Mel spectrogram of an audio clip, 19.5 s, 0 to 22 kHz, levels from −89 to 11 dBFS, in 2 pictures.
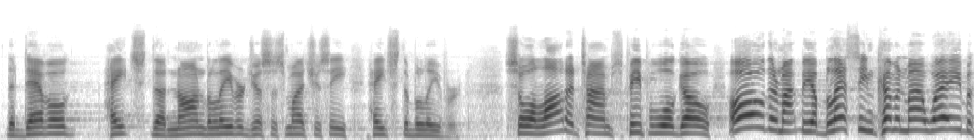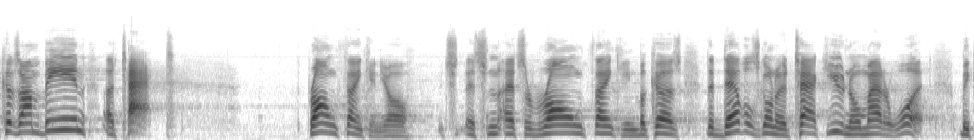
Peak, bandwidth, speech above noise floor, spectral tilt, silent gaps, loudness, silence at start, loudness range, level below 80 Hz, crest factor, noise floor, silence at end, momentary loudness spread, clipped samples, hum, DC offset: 0 dBFS; 8.4 kHz; 47 dB; -5 dB/octave; none; -22 LUFS; 0.05 s; 7 LU; -80 dBFS; 22 dB; -69 dBFS; 0.05 s; 12 LU; under 0.1%; none; under 0.1%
